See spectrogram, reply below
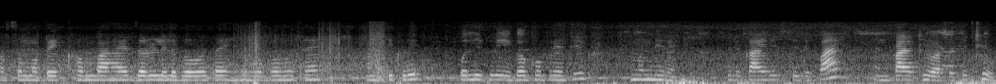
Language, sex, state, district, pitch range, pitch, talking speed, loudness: Marathi, female, Maharashtra, Washim, 200-215 Hz, 205 Hz, 175 wpm, -20 LUFS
